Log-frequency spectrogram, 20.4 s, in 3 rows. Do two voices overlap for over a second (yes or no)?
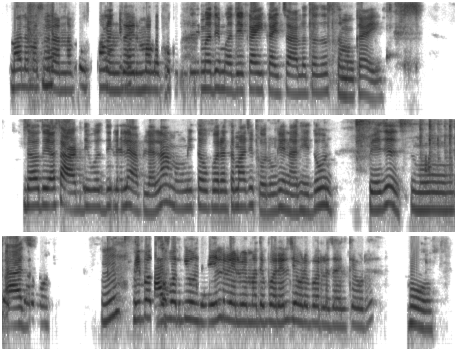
yes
